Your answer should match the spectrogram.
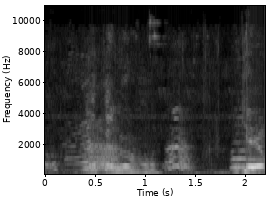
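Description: A person wailing in distress: a loud, high cry about half a second in that slides down in pitch, then a shorter cry after it.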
